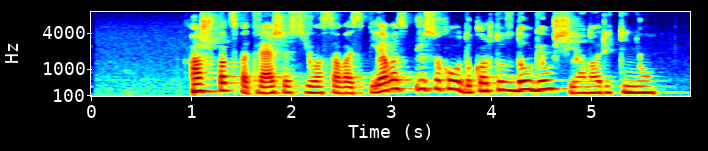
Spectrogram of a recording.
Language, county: Lithuanian, Kaunas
